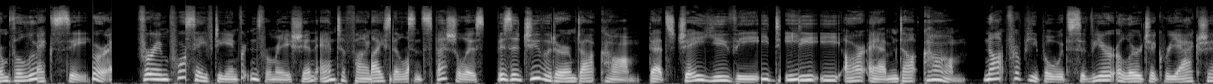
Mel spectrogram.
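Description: Chunks out of order occur four times: 0.37–1.12 s, 1.86–2.60 s, 3.72–4.09 s and 7.62–7.99 s. Chunks of about 186 ms play late, three chunks behind in the first two and one behind in the others. The speech jumbles.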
